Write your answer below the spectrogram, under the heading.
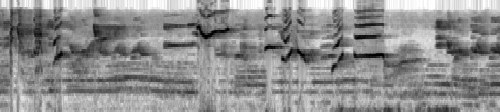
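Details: Kacer, or Oriental magpie-robin, lure recording to provoke singing: bright whistled slurs and sharp upward sweeps in quick bursts, some scratchy notes, with a low rumbling noise near the end and continuous chirping behind.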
